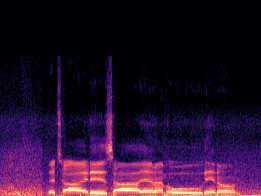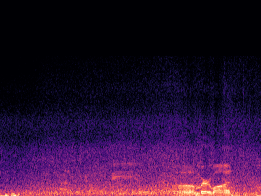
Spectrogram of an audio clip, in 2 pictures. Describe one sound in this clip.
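A young man talks with animation close to the microphone.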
